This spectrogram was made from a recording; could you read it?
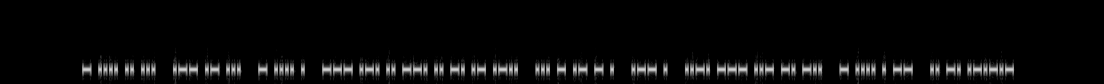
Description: Morse code, heard as a keyed tone, about 46 wpm, 700 Hz. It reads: THIS WAS THE ORIGINAL STATE WE FOUND THEM IN.
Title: Sentences from Top 1000 Words - Review Part 6 - 45wpm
